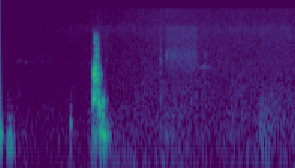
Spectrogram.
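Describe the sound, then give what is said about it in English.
A single sharp clap of thunder from a storm outside, quite close, bursts out about a second in, then fades into a low, lingering rumble, with faint rain-like background noise and no one talking. “Oh, there's thunder outside where I am.”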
